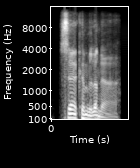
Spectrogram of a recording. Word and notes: circumlunar: British English

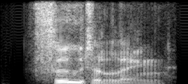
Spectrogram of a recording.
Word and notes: footling: British English

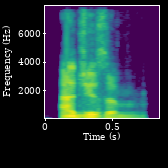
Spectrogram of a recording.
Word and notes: agism: British English

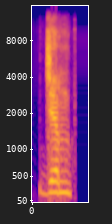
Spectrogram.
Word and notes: jamb: Indian

